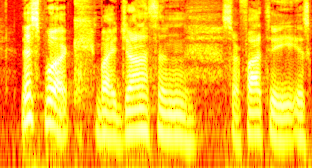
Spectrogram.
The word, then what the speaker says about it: Sarfati: the point of the book and am I pronouncing your name properly it's a safari sarti sarati sarfati in Hebrew Sarat is France right so sarti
